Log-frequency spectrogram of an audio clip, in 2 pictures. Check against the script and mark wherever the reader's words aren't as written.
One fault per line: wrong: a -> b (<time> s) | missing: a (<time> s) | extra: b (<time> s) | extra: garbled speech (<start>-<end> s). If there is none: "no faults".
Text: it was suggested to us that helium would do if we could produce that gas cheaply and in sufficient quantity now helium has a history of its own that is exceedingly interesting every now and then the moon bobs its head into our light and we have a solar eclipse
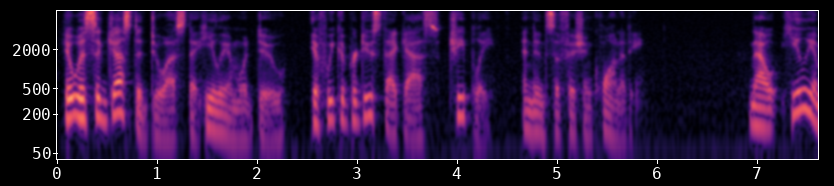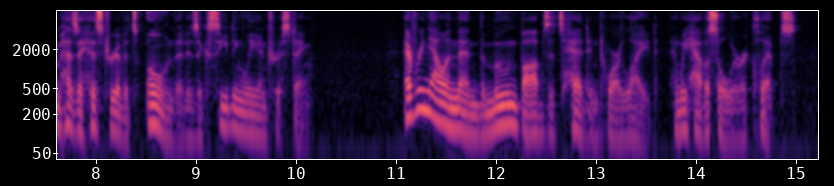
no faults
